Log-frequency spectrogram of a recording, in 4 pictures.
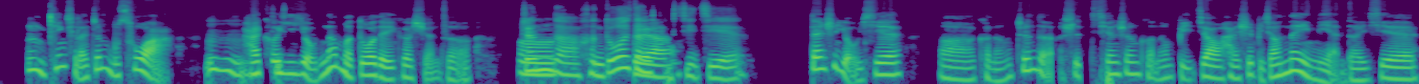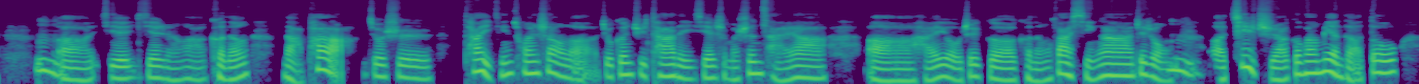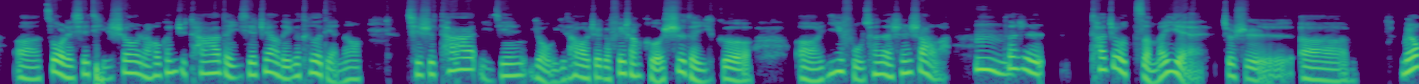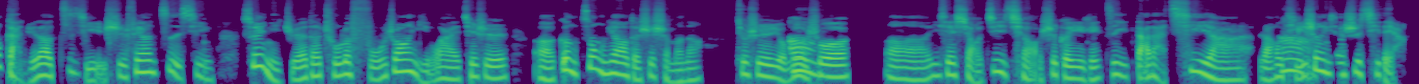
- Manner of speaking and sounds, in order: "内敛" said as "内碾"
- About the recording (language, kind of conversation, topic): Chinese, podcast, 你是否有过通过穿衣打扮提升自信的经历？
